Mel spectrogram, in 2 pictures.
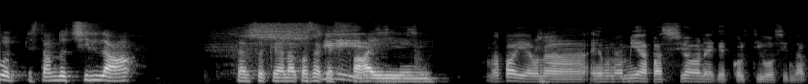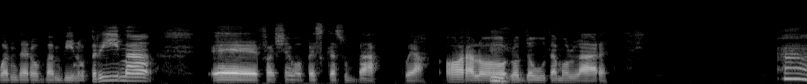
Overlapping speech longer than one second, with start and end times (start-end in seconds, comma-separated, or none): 2.5-4.3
